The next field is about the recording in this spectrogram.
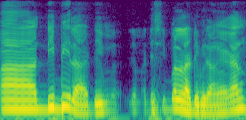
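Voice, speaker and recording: This man's voice is high-pitched and shrill yet dark and mellow in tone, with ordinary pitch variation. The sound is dry and close, with no echo. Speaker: YouTuber, audio gear tutorial maker. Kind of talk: tutorial. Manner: casual, conversational.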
